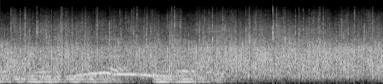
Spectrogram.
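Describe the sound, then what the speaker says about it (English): Loud, steady applause from a crowd at a staff meeting awards presentation fills the whole stretch, with a voice speaking briefly underneath at the start. "If we can get a big round of applause."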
